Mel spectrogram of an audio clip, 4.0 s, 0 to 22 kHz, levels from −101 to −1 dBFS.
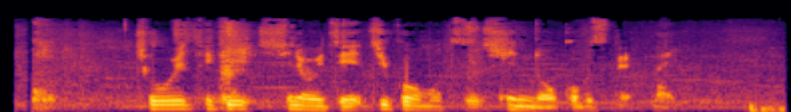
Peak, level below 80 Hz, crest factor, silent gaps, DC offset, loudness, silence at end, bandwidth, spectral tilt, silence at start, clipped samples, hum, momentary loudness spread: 0 dBFS; -50 dBFS; 18 dB; none; under 0.1%; -18 LUFS; 0.05 s; 11.5 kHz; -5.5 dB/octave; 0.15 s; under 0.1%; none; 16 LU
